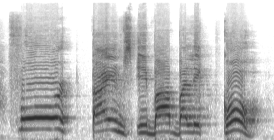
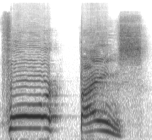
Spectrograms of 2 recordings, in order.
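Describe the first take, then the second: First: "Four times" drawn out slow and heavy; slow emphatic. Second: Said in the usual way. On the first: Shown as a demonstration. Host driving home the fourfold repayment, slowly. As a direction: stretch out "Four times ibabalik ko" word by word.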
